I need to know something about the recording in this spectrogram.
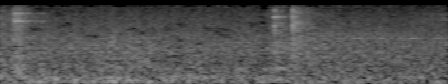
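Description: Faint computer mouse clicks in near-silent room tone: one right at the start, then two close together about a second and a half in.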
